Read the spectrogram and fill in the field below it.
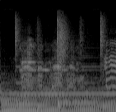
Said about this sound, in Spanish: ¿Ese es el sonido de su teléfono? Sí.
